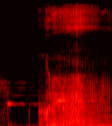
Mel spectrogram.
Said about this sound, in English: Not a growl, that's a purr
